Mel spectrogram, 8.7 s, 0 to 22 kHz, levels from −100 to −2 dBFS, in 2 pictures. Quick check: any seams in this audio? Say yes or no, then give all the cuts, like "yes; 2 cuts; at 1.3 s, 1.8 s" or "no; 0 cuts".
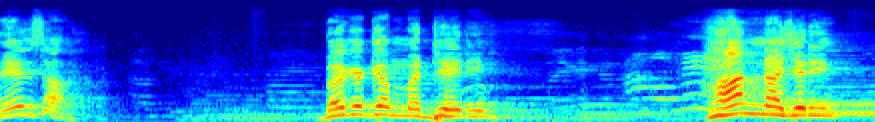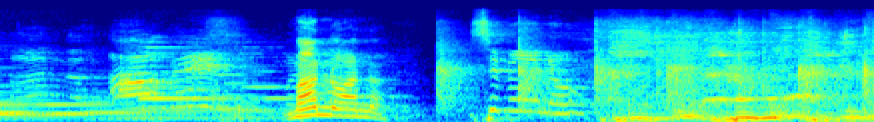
no; 0 cuts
